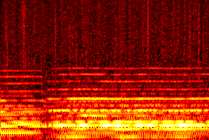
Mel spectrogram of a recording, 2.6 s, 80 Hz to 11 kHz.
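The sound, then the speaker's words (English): Orchestral music from an early 1917 symphony recording plays through a steady layer of surface crackle and hiss, the fine speckled noise running continuously beneath sustained, mellow tones at a moderate level. “You hear that crackle?”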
